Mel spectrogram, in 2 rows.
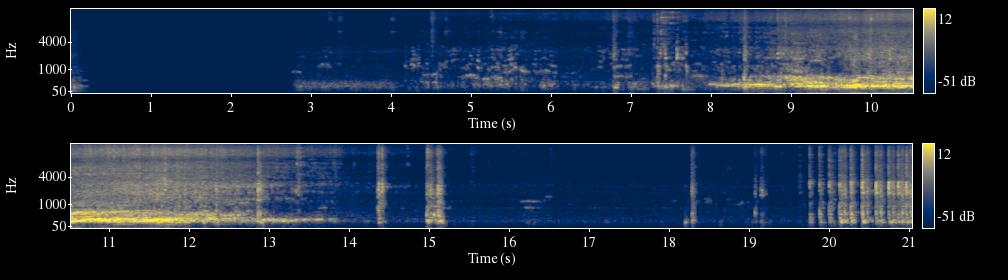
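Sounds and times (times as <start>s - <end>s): generator engine running: 8.2s - 13.6s.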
